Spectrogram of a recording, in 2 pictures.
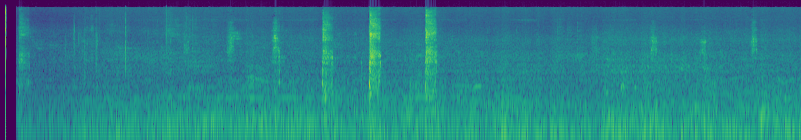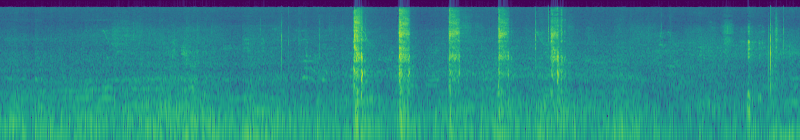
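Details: A cat's cough: short, dry, hacking coughs in two bursts over steady background rumble.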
